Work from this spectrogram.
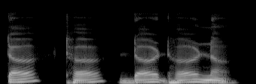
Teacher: फिर मुंह की छत के और आगे कठोर हिस्से को मूर्धा कहते हैं। यहां जीभ मुड़कर टकराती है। यह है तीसरी लाइन ट वर्ग।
